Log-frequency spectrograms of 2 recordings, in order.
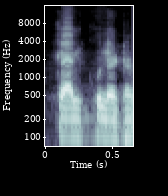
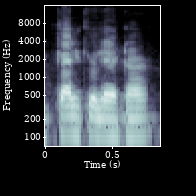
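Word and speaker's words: calculator: लोग इसको कैलकुलेटर पढ़ते हैं, इसको कैलकुलेटर नहीं, इसको पढ़ना कैलकुलेटर, कैलकुलेटर, कैलकुलेटर, कैलकुलेटर, कैलकुलेटर।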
